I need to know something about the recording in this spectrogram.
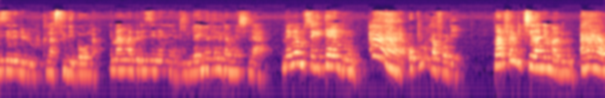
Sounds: Speech

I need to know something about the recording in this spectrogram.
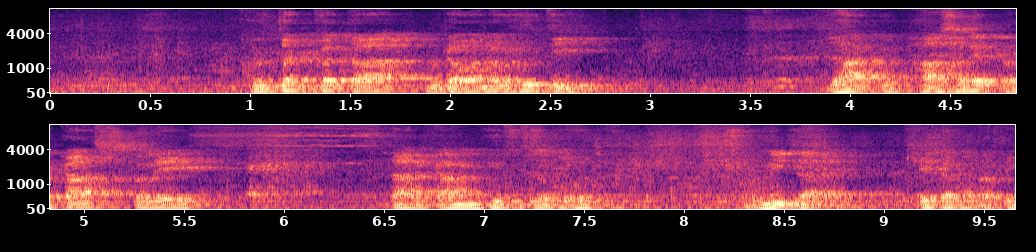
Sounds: monologue, Speech, Male speech

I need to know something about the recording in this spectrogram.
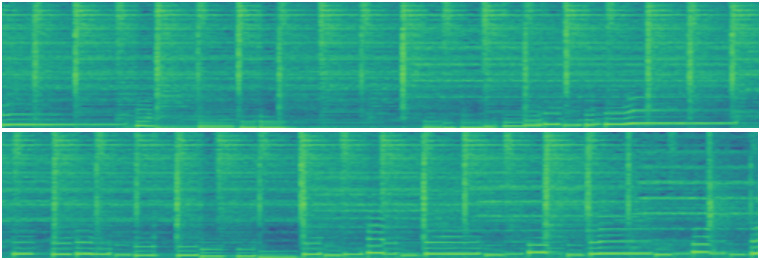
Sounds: Plucked string instrument, Musical instrument, Music, Guitar

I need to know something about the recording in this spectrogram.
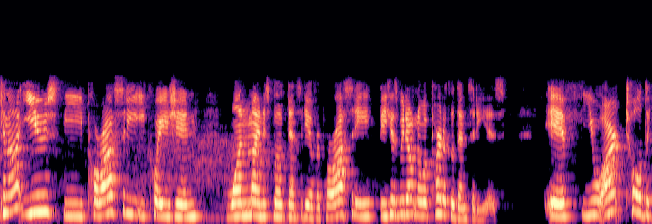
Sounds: Speech

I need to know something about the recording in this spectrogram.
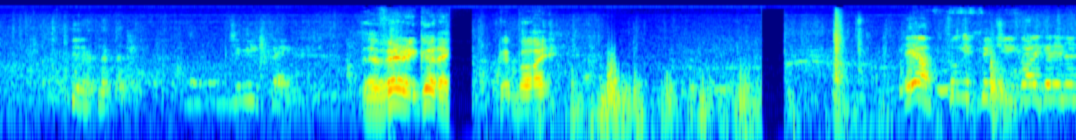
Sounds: Speech

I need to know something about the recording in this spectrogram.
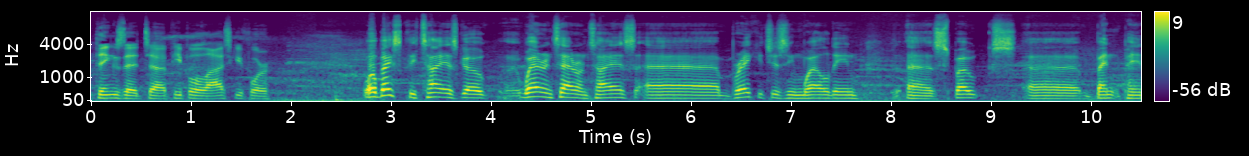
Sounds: Speech

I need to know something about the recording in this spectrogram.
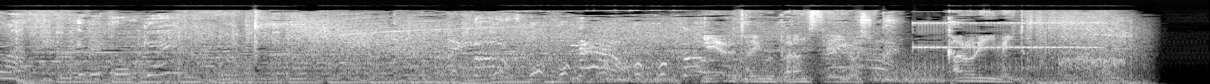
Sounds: Music, Speech

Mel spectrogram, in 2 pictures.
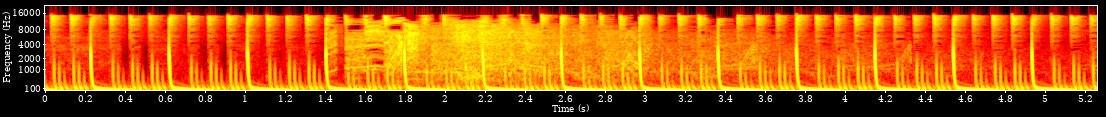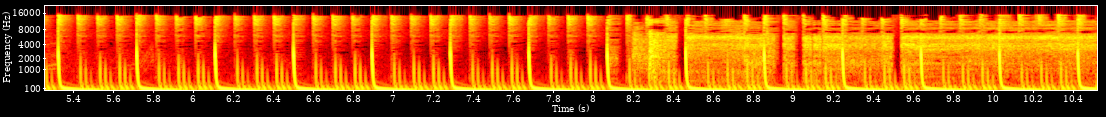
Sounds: Music, Vibration

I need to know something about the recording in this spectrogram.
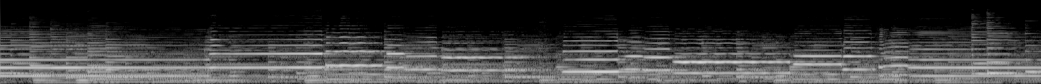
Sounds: Music

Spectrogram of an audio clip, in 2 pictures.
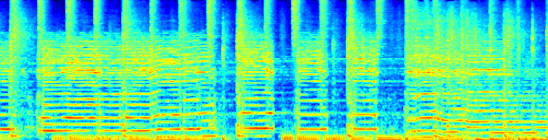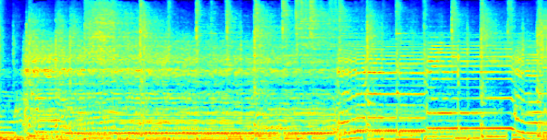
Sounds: Electric guitar, Musical instrument, Guitar, Plucked string instrument, Music

